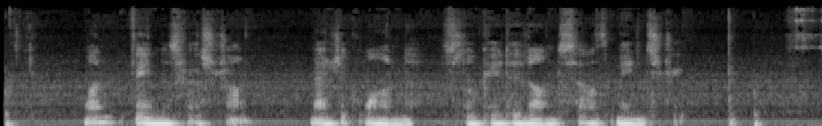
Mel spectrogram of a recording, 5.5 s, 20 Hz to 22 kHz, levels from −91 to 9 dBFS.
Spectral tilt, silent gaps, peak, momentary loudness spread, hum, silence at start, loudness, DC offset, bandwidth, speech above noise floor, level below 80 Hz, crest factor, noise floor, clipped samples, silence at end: -7.5 dB/octave; none; -2 dBFS; 19 LU; none; 0.05 s; -15 LUFS; under 0.1%; 16.5 kHz; 23 dB; -44 dBFS; 12 dB; -36 dBFS; under 0.1%; 0.1 s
